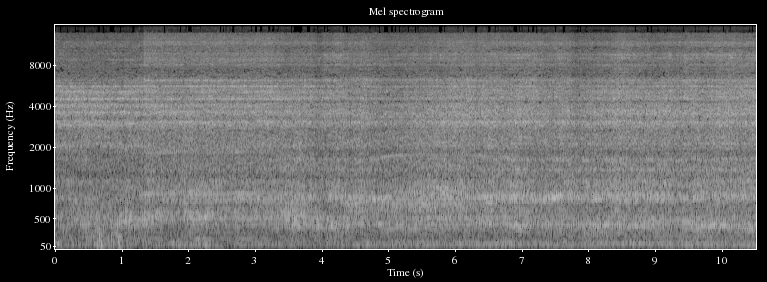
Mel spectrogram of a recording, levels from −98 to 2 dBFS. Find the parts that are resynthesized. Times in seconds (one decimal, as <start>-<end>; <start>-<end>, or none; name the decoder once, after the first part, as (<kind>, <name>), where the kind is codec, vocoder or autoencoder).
3.5-4.4 (vocoder, BigVGAN v2); 5.2-6.4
